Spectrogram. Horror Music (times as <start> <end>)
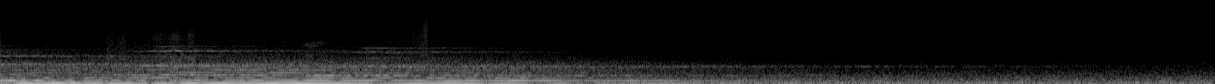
0.0 9.5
